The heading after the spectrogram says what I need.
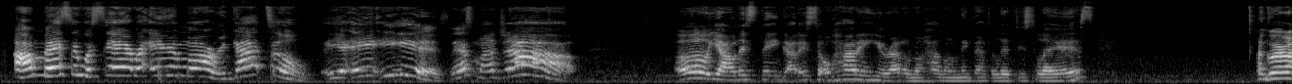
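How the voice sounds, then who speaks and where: A woman speaks at a fairly slow pace with long, frequent pauses and big swings in loudness. Noticeable background noise sits behind her. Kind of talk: casual, Southern US dialect ("y'all"). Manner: playful, teasing.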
